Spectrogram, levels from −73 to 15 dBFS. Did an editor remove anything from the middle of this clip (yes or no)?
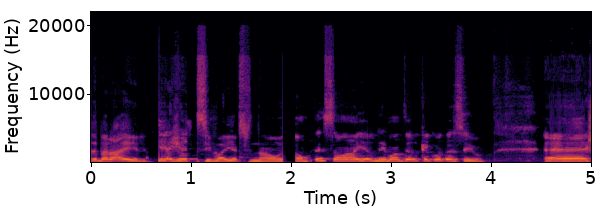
yes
